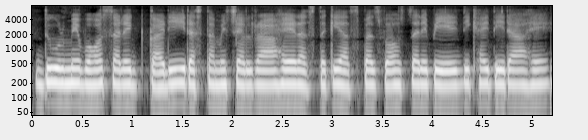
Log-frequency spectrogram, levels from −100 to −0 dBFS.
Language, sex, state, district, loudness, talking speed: Hindi, female, Uttar Pradesh, Jyotiba Phule Nagar, -14 LUFS, 240 wpm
